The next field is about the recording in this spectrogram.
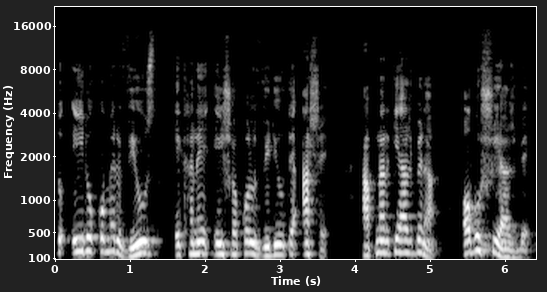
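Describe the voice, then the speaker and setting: A man narrates a tutorial. His voice sits a little high. He explains things directly to viewers as the host. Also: expressive, moderate pace, a little mellow.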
